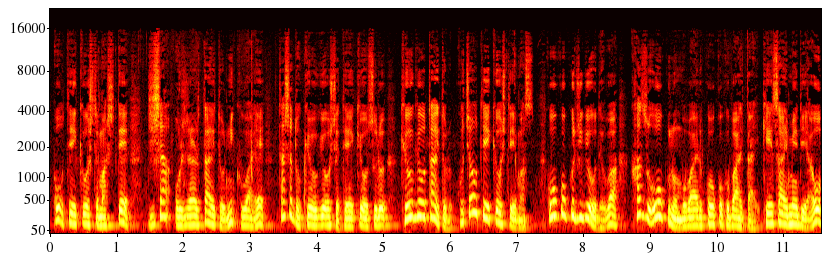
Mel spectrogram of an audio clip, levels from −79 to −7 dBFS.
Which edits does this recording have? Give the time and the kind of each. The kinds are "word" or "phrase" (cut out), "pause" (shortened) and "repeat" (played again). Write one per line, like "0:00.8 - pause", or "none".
0:07.4 - pause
